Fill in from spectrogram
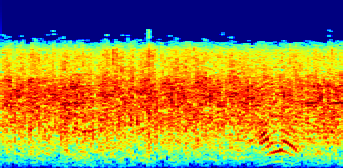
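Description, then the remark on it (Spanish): Sustained applause from the crowd of Jaén as the procession float of the Cristo advances through the Plaza de la Merced, dense and steady throughout, with a brief voice rising faintly through the clapping near the end. “Y el pueblo de Jaén que responde con este aplauso.”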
